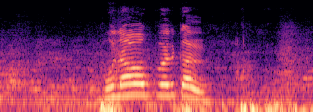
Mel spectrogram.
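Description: A young girl squeals in a high voice.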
